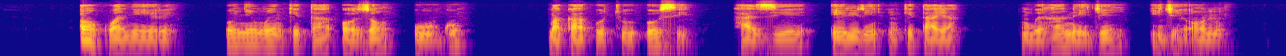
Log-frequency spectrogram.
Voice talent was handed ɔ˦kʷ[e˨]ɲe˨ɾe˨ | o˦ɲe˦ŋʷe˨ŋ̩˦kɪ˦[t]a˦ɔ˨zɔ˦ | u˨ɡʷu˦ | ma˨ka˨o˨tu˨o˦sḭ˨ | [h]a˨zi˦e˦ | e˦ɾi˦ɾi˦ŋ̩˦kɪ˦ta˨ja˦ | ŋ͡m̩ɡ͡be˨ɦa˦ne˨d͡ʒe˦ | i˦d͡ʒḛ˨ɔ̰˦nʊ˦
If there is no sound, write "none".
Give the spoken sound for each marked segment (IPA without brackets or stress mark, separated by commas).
a˨, t, h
